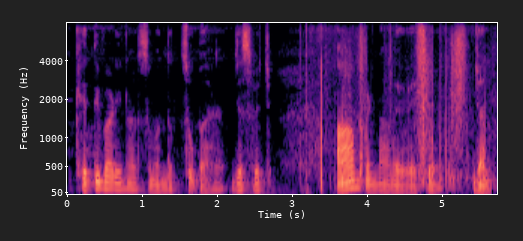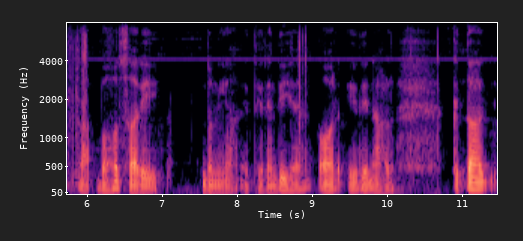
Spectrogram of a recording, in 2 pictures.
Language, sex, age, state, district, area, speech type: Punjabi, male, 45-60, Punjab, Amritsar, urban, spontaneous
